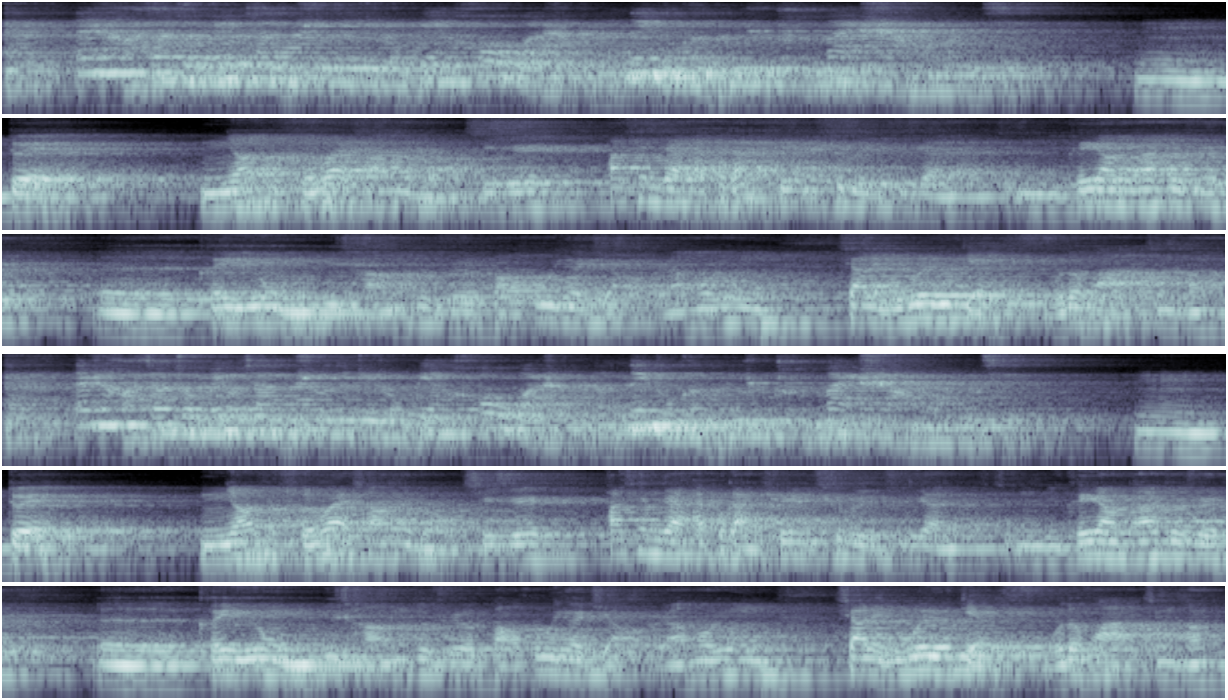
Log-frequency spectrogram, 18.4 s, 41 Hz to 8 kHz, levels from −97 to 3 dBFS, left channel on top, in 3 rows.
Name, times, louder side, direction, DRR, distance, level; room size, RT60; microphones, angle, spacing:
voice 1, 0.0-5.1, right 1 dB, 40° right, -1 dB, 6.6 m, -21 dB
voice 2, 5.7-6.5 7.1-8.9 9.1-12.3 12.7-16.1 16.4-18.3, right 1 dB, 70° right, -1 dB, 2.2 m, -19 dB
30.0 x 19.0 x 7.2 m, 2.4 s
head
